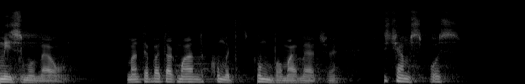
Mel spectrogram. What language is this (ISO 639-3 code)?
ron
